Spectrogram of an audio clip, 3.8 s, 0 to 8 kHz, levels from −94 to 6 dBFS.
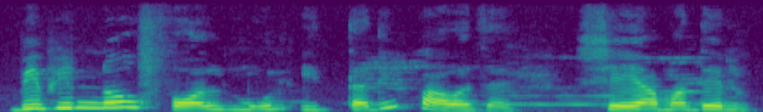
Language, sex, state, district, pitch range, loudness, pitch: Bengali, female, West Bengal, North 24 Parganas, 230-300 Hz, -14 LUFS, 245 Hz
